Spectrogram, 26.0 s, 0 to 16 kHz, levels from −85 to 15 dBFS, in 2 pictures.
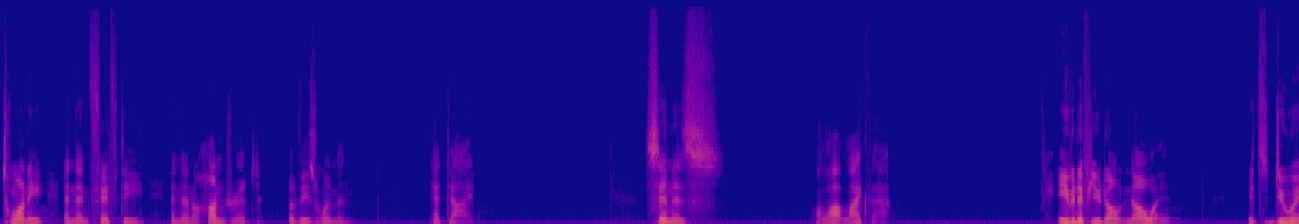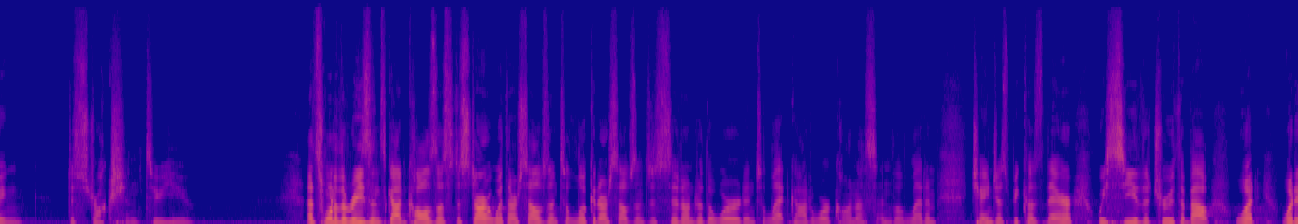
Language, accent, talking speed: English, American, 170 wpm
